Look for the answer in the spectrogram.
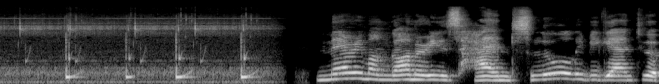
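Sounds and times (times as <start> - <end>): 
mirror liquefying, dripping squishing liquid: 0.1 - 2.8
speech: 3.2 - 6.5.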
